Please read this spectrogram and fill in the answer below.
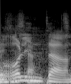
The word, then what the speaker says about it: Roll in Tarn: Alors c'est bon, je l'ai bien prononcé. Hein. – Tout à fait. – Roll in Tarn. – C'est bien Roll in Tarn, on roule dans le Tarn.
